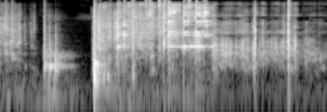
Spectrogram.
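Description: A brown glass bottle smashing on concrete steps: a small knock, then a sharp crash about a second in, with pieces of glass clinking and ringing for about a second and a half. A few separate ticks follow near the end.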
